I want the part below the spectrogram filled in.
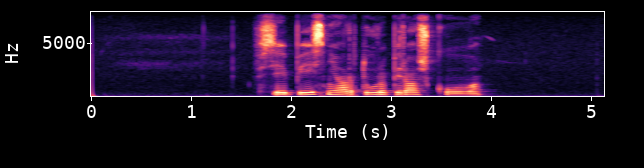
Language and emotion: Russian, neutral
